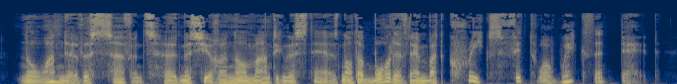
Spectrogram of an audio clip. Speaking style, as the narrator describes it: he whispered with a grimace

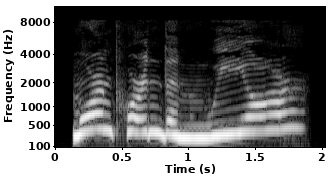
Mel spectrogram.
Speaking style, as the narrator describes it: Margaret cried

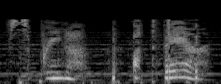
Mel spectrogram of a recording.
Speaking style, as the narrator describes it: I whispered

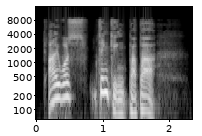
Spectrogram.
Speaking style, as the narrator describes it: she said, her voice carefully casual

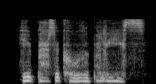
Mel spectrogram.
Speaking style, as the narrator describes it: she says, her voice tight

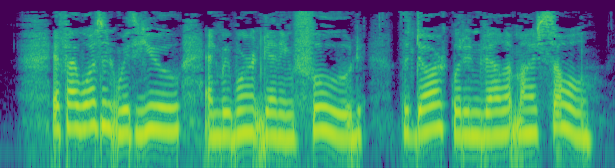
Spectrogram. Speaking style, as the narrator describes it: he said cheerfully

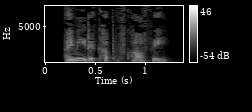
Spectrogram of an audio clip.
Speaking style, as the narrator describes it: she murmured

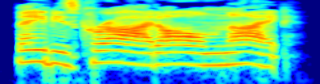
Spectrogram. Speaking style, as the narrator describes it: he said wearily

